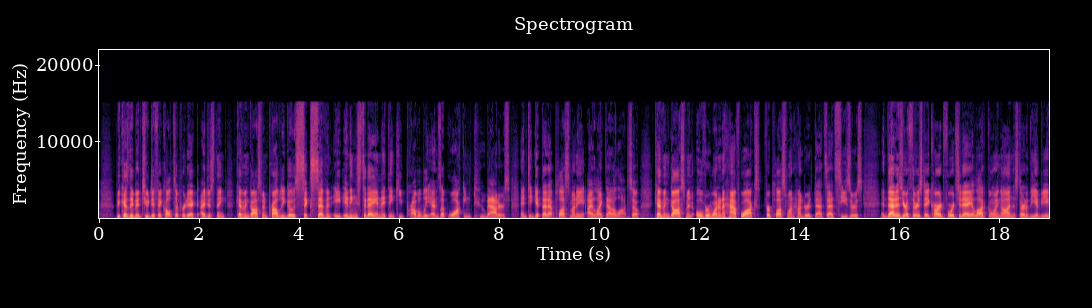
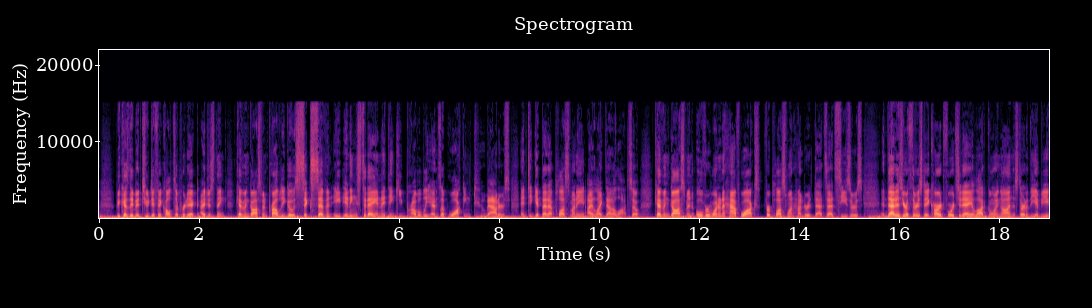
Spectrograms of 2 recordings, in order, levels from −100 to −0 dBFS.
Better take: first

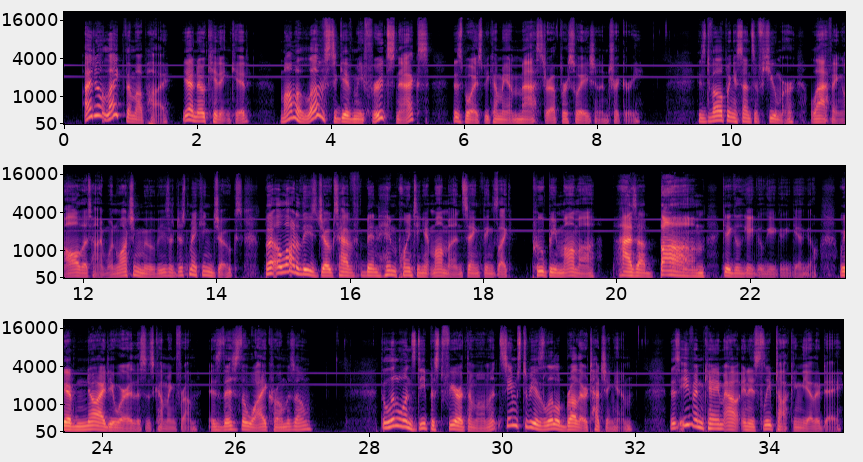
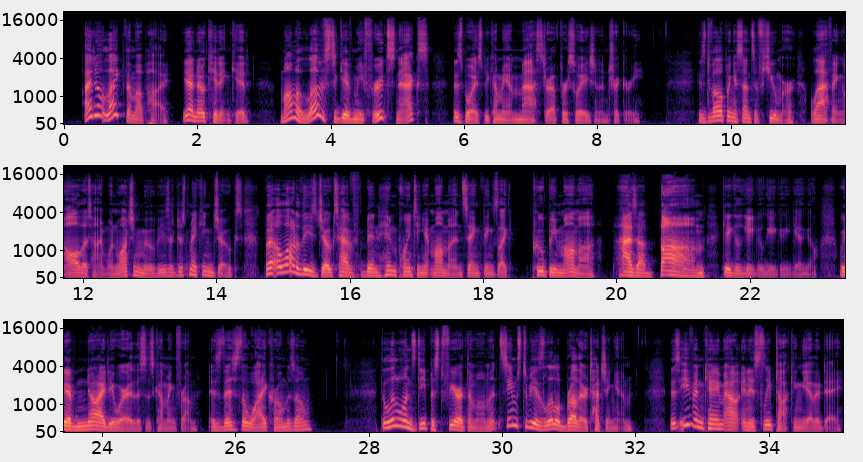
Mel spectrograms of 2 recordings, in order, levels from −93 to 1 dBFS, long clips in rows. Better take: second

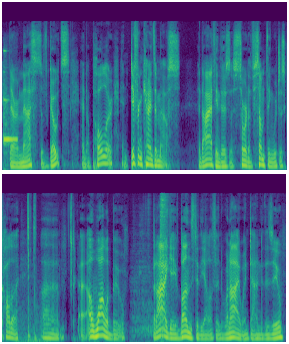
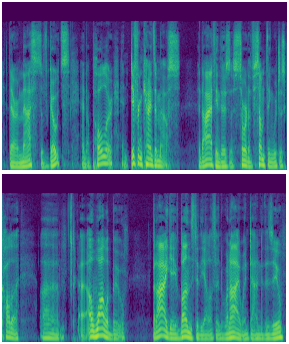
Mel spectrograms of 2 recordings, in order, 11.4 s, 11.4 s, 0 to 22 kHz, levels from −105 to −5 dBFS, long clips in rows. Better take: second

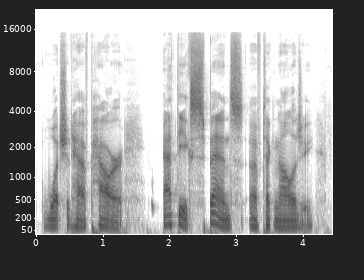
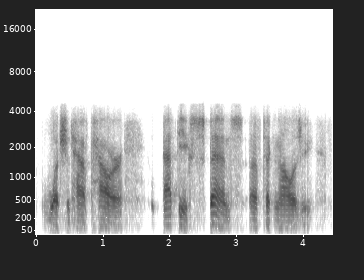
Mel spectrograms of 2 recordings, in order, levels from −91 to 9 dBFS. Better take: first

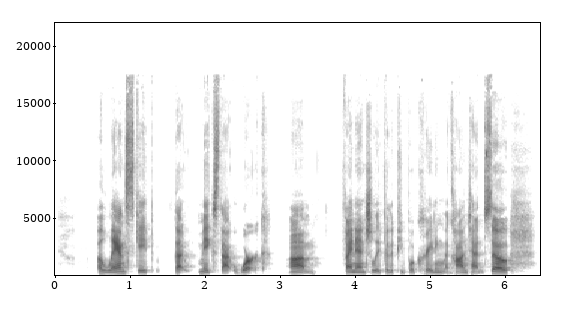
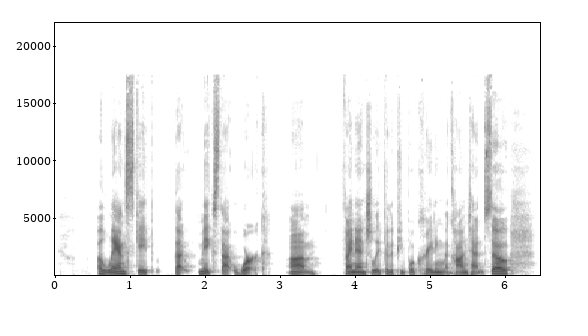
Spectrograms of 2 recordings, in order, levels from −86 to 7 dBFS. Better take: second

